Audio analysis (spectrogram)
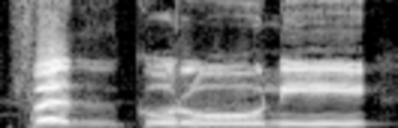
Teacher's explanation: اب اس آیت مبارکہ کے اندر دیکھیے گا، فَاذْكُرُونِی، یہاں پر بھی چھوٹی مد ہوتی ہے، اس میں را جو ہے گرین کلر میں ہے، را کے اوپر پیش ہونے کی وجہ سے را موٹا پڑھا جائے گا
